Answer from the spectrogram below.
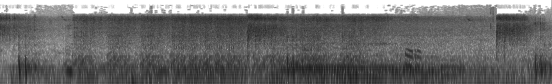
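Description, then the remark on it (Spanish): Sharp cracks of rifle bursts and dull explosions ring out in the town centre of Morales, northern Cauca, Colombia, in a noisy, distorted residents' recording, a few loud reports at the start and later, over a steady rumble with muffled voices. “En Morales, otra población del norte del Cauca, los habitantes nos han enviado videos y audios de lo que se escucha, ráfagas de fusil y explosiones en la cabecera de esta población.”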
